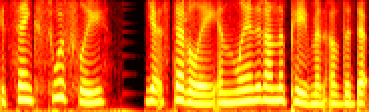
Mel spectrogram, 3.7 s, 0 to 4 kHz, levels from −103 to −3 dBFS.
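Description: From 1.22 to 1.46 s the speech gives way to a buzzy, fading continuation of the preceding sound that never reaches silence, then resumes with about 0.21 s missing. This is likely a long network dropout, with the receiver concealing the gap.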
